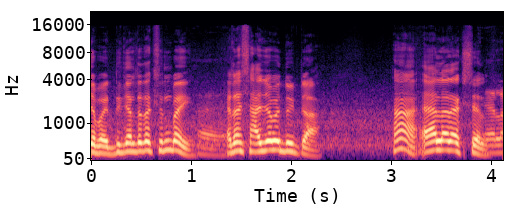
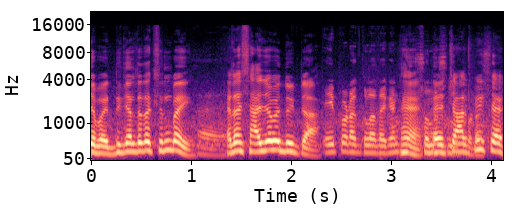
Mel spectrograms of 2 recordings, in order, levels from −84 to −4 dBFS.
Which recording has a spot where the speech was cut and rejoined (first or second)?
second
